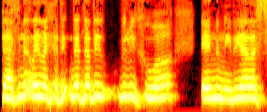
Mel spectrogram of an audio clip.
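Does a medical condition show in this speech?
Yes: Down syndrome; developmental disability from birth, differences in fine and gross motor skills and living independently.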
